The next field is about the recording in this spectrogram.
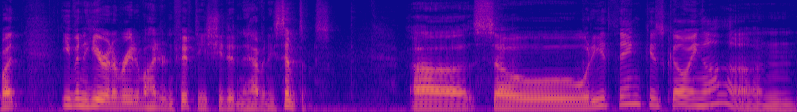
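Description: Here a man speaks with an American accent at a very slow pace. His pitch swings very widely. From the Bronx, New York; Italian heritage. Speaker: cardiologist presenting an ECG case on a livestream. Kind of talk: medical lecture. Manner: conversational teaching, explains step by step. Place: office. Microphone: lapel.

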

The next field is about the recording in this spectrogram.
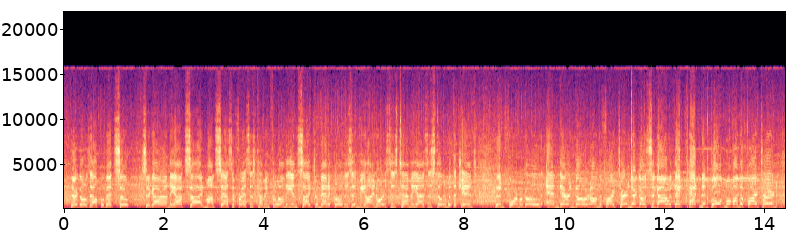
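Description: A man's raised, projected voice sits at an extremely high pitch, moving at a fairly quick pace with very even loudness over noticeable background noise. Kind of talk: live horse race commentary. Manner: builds to an excited, emphatic pitch at the upset finish.

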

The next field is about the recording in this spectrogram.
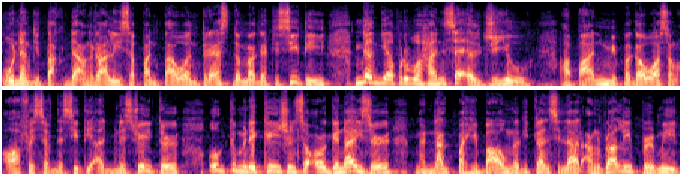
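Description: A man's fairly high voice, very fast and with hardly any pauses, its pitch swinging very widely. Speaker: news reporter. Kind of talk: scripted TV news report narration in Cebuano, read in a steady voice-over. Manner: formal, even-paced, measured newsreader delivery.

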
